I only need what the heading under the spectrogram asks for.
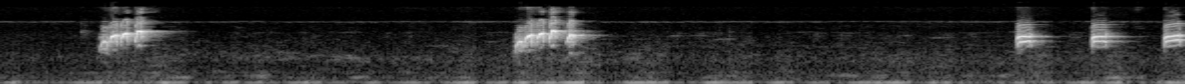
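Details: Long-tailed shrike, used as a lure to provoke other shrikes into replying: two scratchy, rising high bursts about two seconds apart, then three short clipped notes in quick succession near the end.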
